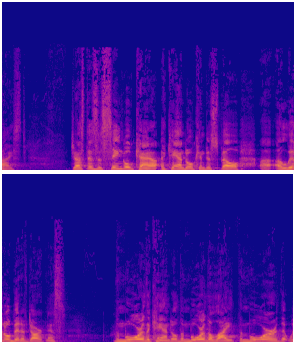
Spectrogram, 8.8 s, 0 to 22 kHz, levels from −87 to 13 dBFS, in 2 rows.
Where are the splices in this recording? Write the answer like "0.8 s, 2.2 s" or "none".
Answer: none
